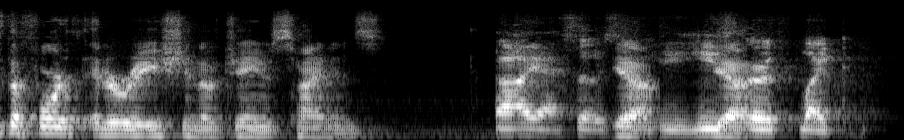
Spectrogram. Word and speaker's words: Tynion: I'm not trying to be a dick or, hate on James Tynion or Tinian or however you say his name. I say Tinian.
